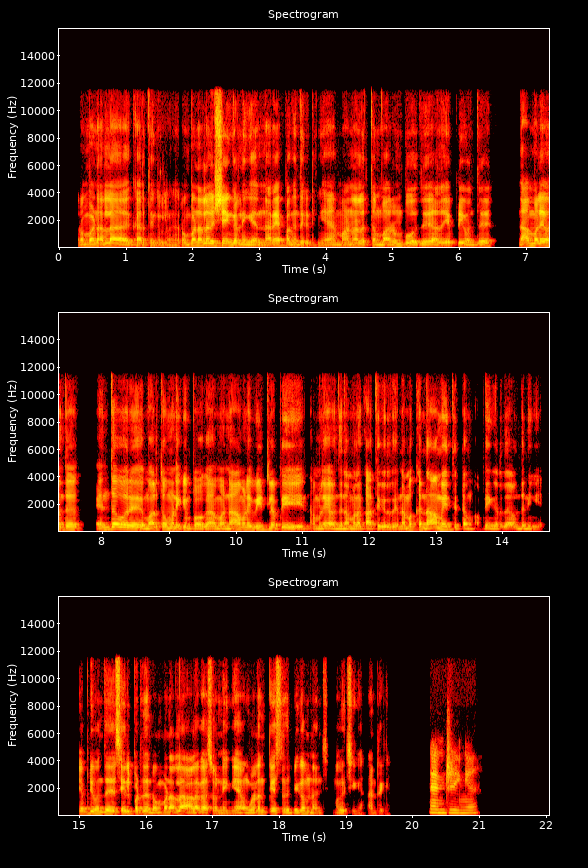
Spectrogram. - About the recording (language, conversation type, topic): Tamil, podcast, மனஅழுத்தத்தை குறைக்க வீட்டிலேயே செய்யக்கூடிய எளிய பழக்கங்கள் என்ன?
- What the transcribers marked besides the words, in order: "நன்றி" said as "நன்சி"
